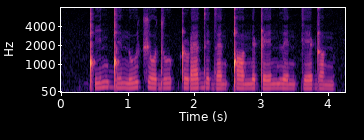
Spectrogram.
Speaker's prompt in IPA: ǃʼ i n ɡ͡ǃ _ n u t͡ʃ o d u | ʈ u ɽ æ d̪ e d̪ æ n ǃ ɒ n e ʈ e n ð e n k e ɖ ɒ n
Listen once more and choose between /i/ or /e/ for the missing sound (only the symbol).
e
